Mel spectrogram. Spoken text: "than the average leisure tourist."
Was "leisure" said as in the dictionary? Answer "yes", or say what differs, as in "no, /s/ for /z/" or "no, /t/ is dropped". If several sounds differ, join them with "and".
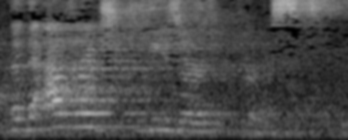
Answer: no, /z/ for /ʒ/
